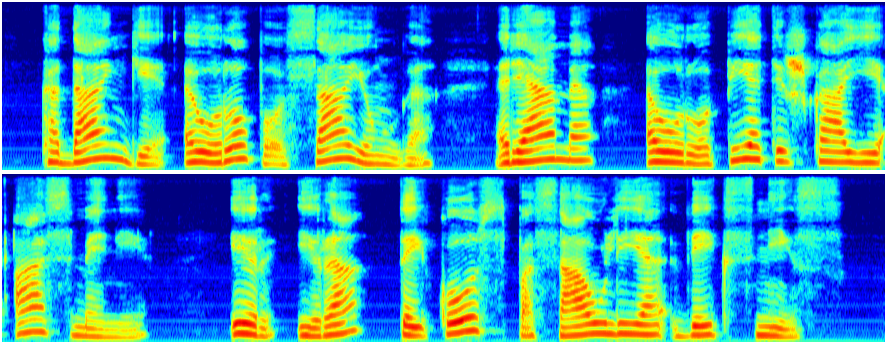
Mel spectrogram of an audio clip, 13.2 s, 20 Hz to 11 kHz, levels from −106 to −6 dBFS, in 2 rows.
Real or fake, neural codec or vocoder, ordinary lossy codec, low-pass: real; none; Opus, 64 kbps; 9.9 kHz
